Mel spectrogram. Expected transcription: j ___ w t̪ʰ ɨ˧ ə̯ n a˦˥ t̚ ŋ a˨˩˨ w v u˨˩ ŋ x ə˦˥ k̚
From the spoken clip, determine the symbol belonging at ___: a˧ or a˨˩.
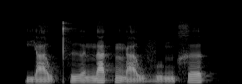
a˨˩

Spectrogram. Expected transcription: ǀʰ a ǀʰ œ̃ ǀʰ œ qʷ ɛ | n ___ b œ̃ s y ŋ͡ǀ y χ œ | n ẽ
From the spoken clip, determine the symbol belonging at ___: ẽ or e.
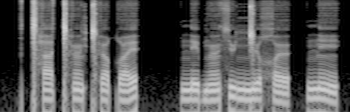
e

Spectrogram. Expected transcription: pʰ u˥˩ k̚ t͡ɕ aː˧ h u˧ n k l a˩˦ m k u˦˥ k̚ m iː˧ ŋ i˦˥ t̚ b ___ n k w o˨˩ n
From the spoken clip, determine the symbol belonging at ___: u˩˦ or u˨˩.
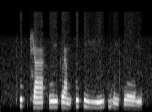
u˨˩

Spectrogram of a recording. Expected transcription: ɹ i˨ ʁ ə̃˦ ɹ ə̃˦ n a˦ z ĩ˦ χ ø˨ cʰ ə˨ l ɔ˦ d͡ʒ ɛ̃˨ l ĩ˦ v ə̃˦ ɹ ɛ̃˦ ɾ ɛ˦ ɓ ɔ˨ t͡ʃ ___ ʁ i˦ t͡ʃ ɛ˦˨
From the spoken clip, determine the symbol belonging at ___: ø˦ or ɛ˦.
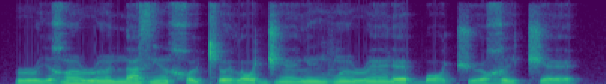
ø˦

